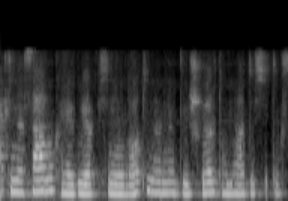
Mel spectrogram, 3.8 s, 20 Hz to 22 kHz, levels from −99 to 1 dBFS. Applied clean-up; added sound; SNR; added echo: neural separator model SepFormer DNS4.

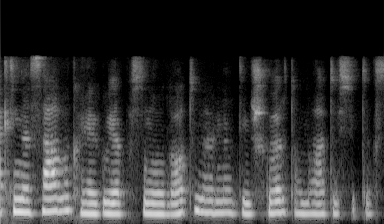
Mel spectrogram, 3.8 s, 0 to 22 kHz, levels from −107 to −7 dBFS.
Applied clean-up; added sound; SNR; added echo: neural mask model DeepFilterNet 3.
